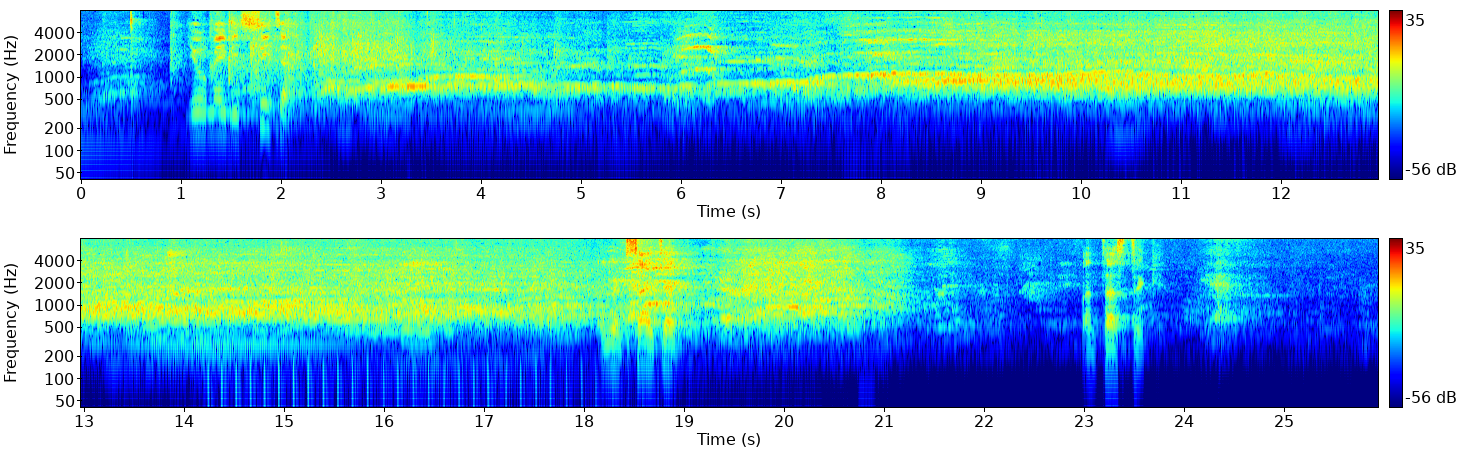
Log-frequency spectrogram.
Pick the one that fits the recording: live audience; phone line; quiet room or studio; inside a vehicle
live audience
